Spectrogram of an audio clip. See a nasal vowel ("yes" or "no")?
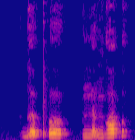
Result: no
